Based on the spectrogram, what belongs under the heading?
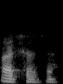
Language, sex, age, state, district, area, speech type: Odia, male, 45-60, Odisha, Nuapada, urban, conversation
